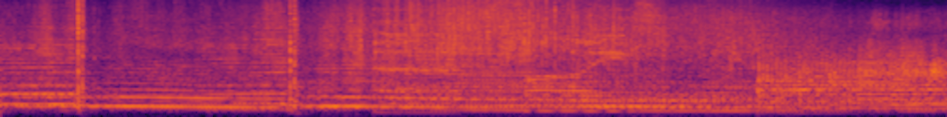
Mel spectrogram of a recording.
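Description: Race cars at the Fuji six-hour endurance race, among them a blue and white Porsche and a yellow and black Corvette, roar past loudly with steady engine drones and shifting pitch, and a couple of sharp bangs come through.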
